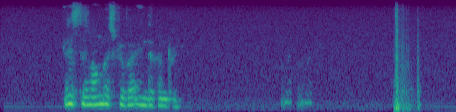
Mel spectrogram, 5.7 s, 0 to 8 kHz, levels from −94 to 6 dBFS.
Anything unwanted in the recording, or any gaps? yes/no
yes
